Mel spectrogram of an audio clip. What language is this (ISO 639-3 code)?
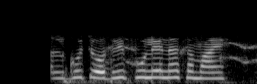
hin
